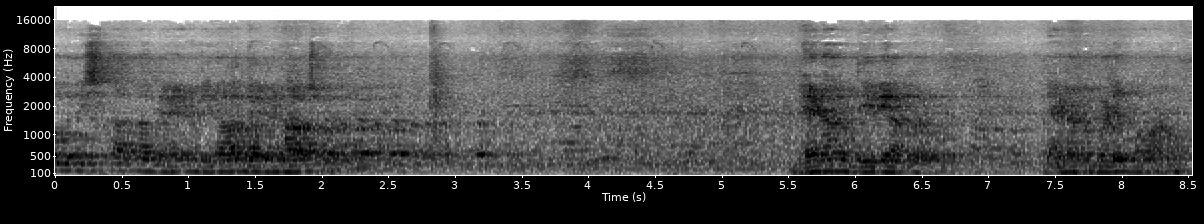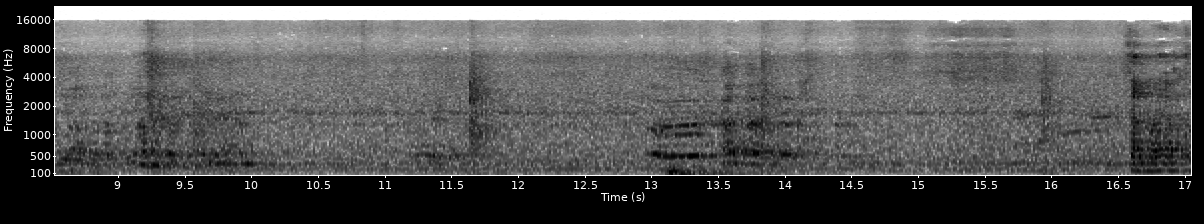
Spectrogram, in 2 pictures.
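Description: A young man speaks loudly and with passion into a microphone, heard through loudspeakers in a large echoing hall.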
